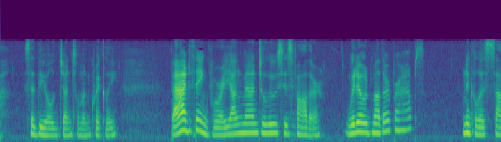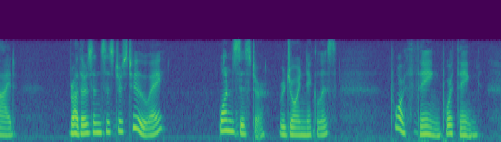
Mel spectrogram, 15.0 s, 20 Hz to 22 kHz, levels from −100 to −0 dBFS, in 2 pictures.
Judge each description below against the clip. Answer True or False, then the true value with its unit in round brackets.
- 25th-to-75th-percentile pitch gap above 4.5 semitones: True (4.9 semitones)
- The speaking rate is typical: False (130 wpm)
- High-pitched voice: True (195 Hz)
